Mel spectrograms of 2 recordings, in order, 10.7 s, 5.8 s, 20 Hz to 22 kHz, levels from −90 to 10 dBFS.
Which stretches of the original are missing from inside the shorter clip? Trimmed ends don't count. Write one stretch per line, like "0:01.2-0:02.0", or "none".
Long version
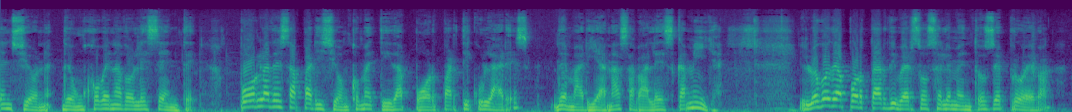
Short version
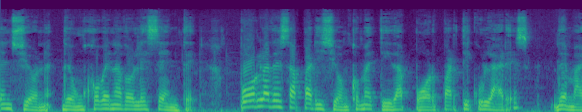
none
